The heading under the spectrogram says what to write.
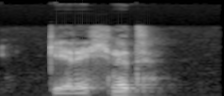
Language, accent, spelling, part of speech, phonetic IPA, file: German, Austria, gerechnet, verb, [ɡəˈʁɛçnət], De-at-gerechnet.ogg
- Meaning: past participle of rechnen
